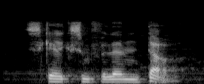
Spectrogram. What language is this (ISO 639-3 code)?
kab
